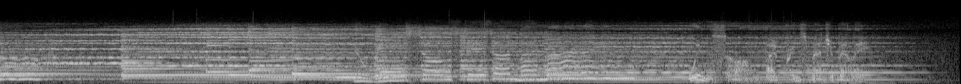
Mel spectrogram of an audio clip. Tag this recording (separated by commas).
Music, Speech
